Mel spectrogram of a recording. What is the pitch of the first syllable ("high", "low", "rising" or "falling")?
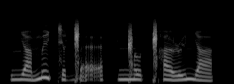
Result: low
